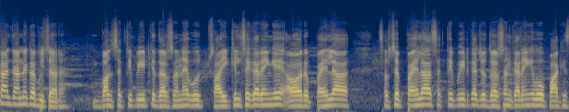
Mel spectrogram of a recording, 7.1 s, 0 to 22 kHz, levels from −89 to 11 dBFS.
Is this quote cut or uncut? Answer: cut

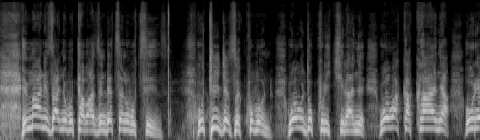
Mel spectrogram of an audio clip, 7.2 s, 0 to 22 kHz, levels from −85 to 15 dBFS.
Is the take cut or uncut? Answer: uncut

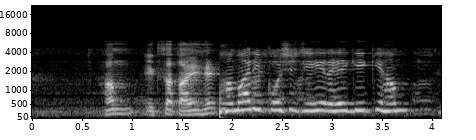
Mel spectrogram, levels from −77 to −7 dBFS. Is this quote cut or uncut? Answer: cut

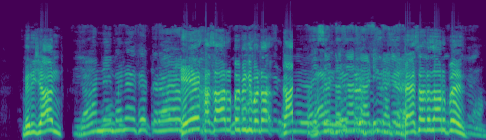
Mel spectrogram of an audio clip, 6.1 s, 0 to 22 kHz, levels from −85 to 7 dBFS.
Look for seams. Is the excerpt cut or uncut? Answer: cut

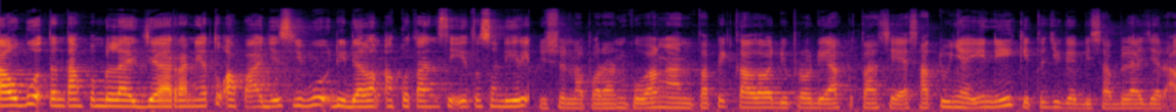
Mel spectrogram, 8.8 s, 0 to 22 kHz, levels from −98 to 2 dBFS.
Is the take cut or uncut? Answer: cut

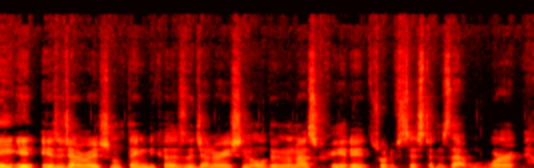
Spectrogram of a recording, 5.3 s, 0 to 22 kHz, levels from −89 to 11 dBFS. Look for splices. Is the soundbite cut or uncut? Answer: uncut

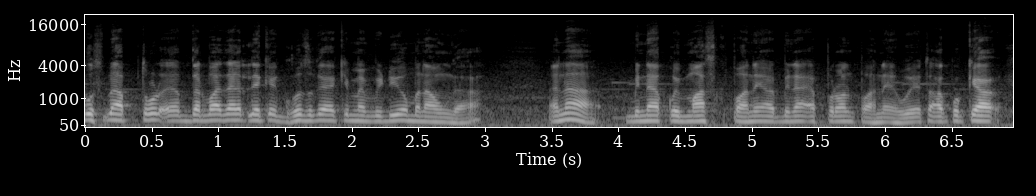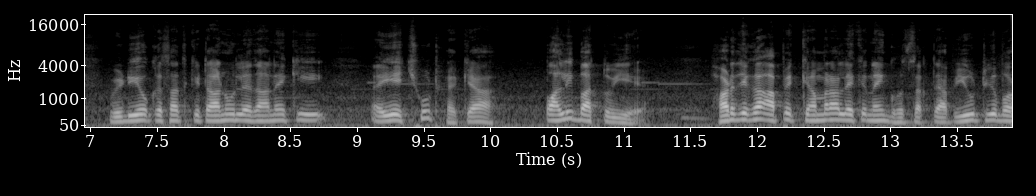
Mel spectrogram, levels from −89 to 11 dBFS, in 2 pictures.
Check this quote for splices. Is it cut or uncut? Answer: uncut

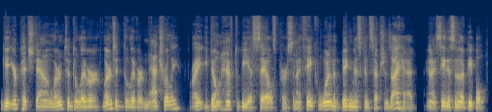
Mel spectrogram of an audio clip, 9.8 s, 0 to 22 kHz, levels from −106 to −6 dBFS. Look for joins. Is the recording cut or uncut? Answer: uncut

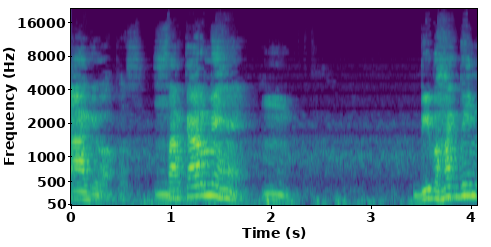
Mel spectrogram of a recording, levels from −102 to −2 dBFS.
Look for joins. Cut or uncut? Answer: uncut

